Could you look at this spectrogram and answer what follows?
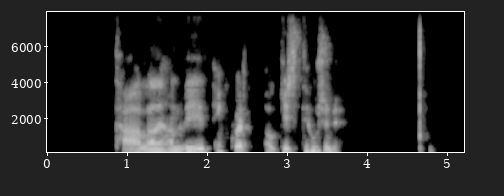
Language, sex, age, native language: Icelandic, male, 30-39, Icelandic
